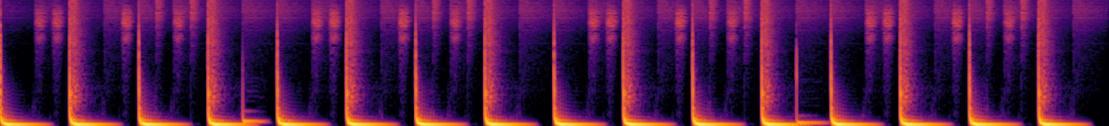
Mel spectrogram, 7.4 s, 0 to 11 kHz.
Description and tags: house drumloop 4
Genre: House
Tempo: 130 BPM
Drumloop
130, 4, beat, BPM, drum, french, house, kick, loop, snare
